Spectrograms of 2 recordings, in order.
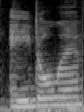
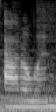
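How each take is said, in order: First: The name is given an elaborate, overcomplicated pronunciation. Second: The name is given a plain, simple pronunciation. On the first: The speaker calls it wrong. "it's gonna be super complicated to pronounce" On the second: The speaker calls it right. "it's just Adolin"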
